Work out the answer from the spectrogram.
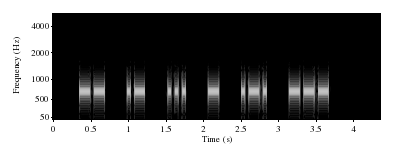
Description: Morse code, heard as a keyed tone, about 25 wpm, spaced as for 18 wpm, 700 Hz. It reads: MASTRO
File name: Pinocchio / Pinocchio ch1 12 25 ik1hge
